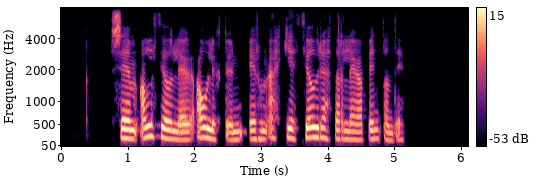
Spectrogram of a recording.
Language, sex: Icelandic, female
